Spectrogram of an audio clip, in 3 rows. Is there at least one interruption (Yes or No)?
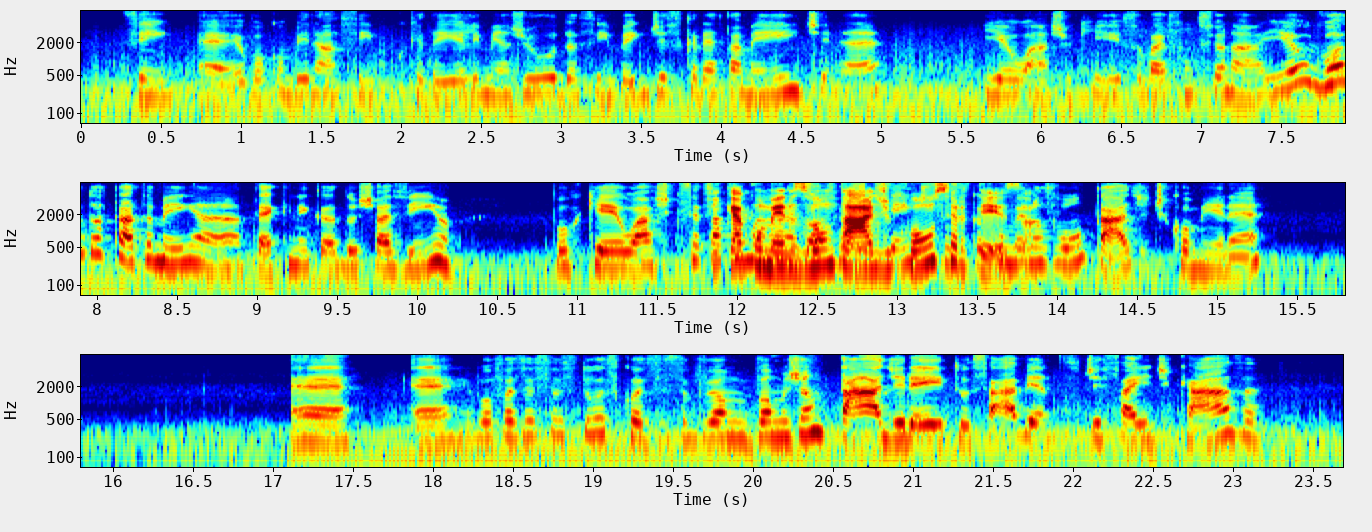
Yes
